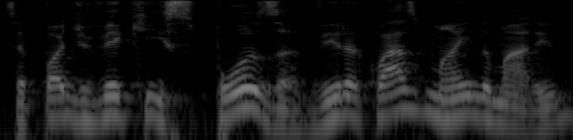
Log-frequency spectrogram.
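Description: With a dark, mellow tone, a man talks at a moderate pace while his pitch swings very widely. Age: 30s. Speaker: state legislator. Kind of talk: casual interview.

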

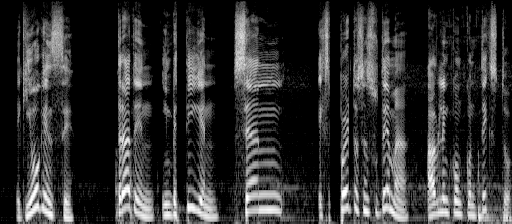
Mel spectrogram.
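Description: Very wide pitch swings in a man's speech. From Chile. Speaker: tech youtuber. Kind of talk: casual chat. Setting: outdoors.

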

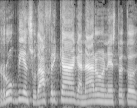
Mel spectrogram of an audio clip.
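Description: The man's voice has a bright, sharp tone. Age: 50s. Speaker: retired sports broadcaster. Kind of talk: casual chat.

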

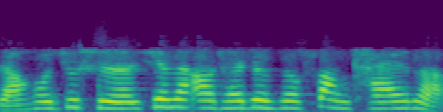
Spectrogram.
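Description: A woman is speaking. Her pace is moderate. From Shandong. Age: 30s. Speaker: caller, stay-at-home mother. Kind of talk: casual chat. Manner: halting.

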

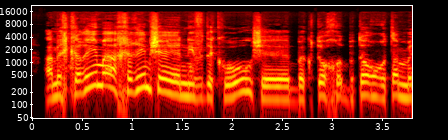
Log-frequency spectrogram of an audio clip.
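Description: A high-pitched man speaks with lively intonation, recorded dry and close with no echo. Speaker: learning technology researcher and entrepreneur. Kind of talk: interview. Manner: formal.

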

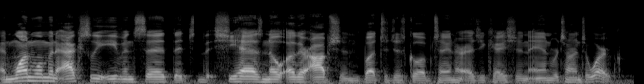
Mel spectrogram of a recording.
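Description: A man speaks in a normal speaking voice. He keeps a fairly quick pace with ordinary pitch variation. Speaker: student sports reporter. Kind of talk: casual chat.

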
